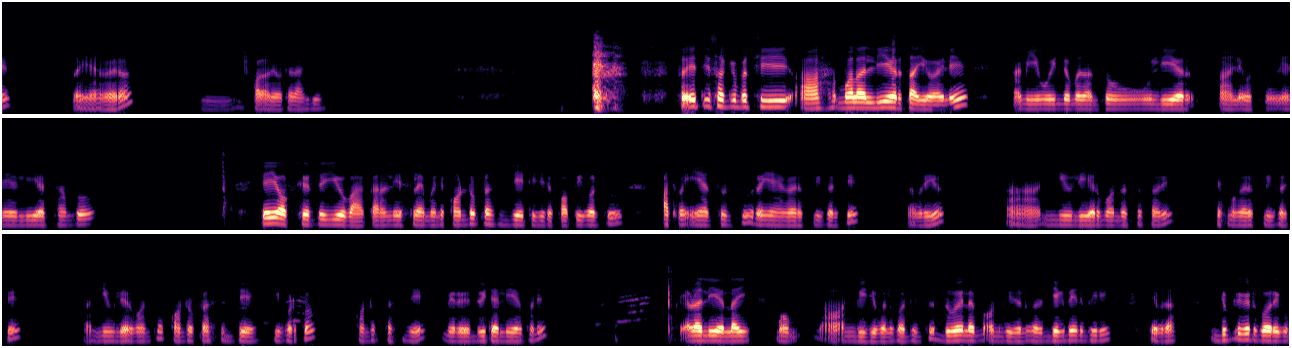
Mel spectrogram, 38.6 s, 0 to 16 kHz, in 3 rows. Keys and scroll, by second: 28.9 ctrl+j.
